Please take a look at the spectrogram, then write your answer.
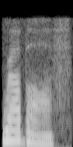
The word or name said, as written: rub-off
